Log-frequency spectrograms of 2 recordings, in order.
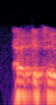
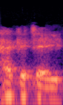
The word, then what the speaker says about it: Hecate: in the show i i don't like it when i hear hecate pronounce akate because it means totally two different things no let's talk about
